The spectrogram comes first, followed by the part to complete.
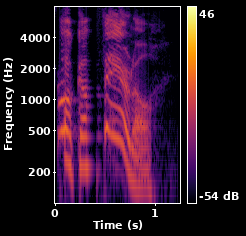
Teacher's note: You rolled the R a little bit.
